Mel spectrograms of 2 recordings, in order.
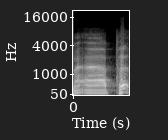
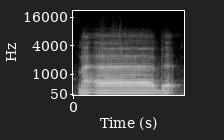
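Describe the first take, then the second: First: The final sound lets air escape. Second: The final b bounces without escaping air. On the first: The speaker calls it wrong. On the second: The speaker calls it right.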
